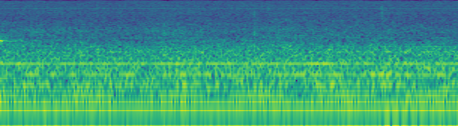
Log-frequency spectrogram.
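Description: Steady low background hum with a faint steady tone above it; nothing else happens.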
